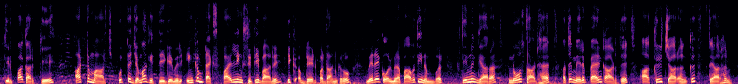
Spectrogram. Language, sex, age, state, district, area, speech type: Punjabi, male, 18-30, Punjab, Ludhiana, urban, read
